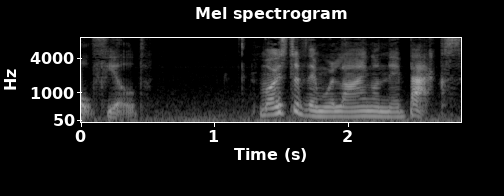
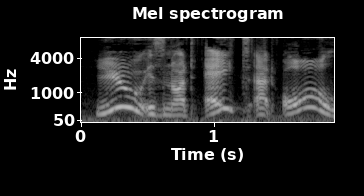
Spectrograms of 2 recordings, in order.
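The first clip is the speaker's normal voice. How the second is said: higher, louder friendly giant voice; kindly giant, raised voice; BFG giant voice; 6 semitones higher, 6 dB louder than usual. A narrator's reading. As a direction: play the big friendly giant, chatty and odd.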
